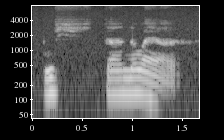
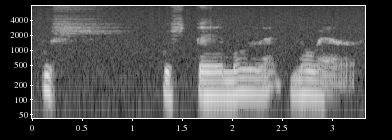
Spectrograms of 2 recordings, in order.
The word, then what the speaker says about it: Bûche de Noël: How do you pronounce this? It's in the blue. Bûche de Noël. Bûche de Noël.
